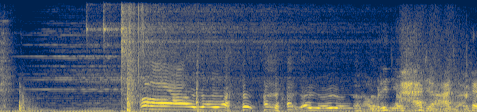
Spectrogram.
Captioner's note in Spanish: Gritos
